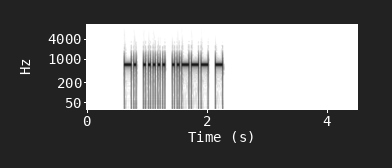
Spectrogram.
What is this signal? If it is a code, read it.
Morse code, heard as a keyed tone, about 30 wpm, 700 Hz. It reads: N52T
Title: Common Cut Numbers - 4-Digit 30wpm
